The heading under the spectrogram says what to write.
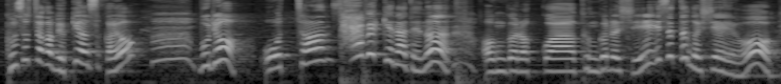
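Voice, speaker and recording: Woman, children's pastor, toddler sermon, high voice, very lively pitch, asks questions. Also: measured pace, hardly any pauses.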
